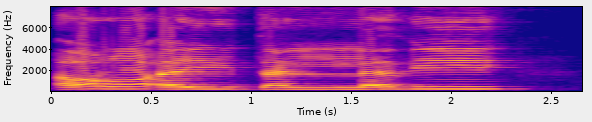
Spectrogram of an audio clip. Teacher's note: أرأيت الذي را کو پر پڑھیں گے، حمزے کو یا سے ملائیں گے، أرأيت الذي دال کو یا سے ملا کر یا کو ایک الف کی مقدار کھینچ کے پڑھیں گے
